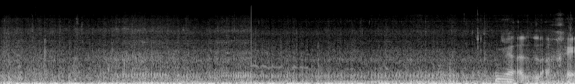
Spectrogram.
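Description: Wind rumbles loudly against a moving motorcycle.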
